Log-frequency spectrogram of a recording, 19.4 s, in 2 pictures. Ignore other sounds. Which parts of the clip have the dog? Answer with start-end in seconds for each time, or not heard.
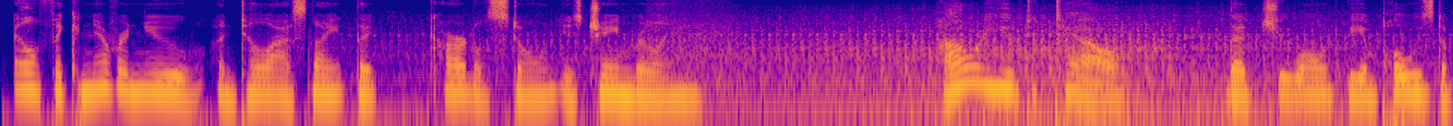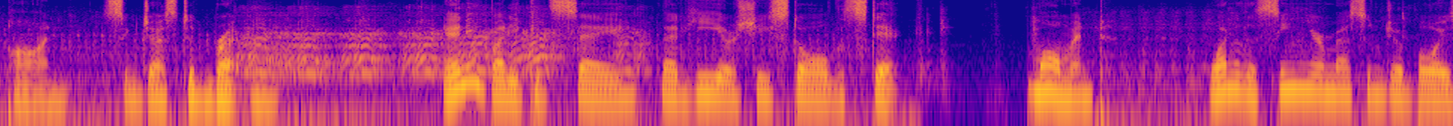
11.2-14.1.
